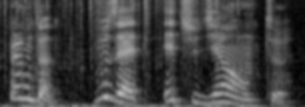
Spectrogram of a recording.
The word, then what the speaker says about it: étudiante: No caso do feminino estudante ou aluna, a gente tem a letra E, que não é pronunciada no final, porque a gente viu que o E no final a gente corta. Mas, com o E, eu pronuncio a letra T, que vem antes. Étudiante, étudiante. Então, masculino, étudiant, étudiant, e feminino, étudiante, com esse T no final.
